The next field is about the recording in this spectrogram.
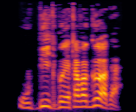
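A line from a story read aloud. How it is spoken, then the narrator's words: Hoarse. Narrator (Russian): хрипло сказал Люк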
